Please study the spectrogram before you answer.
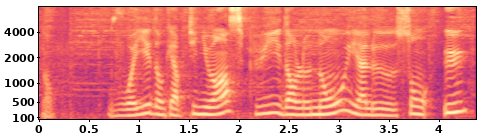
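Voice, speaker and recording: A woman's voice: lowish voice, expressive, normal speed, dark tone, faint music behind. A half Russian, half French woman who sings, a guest on a radio chat, explaining things patiently with many hesitations. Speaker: singer, show guest. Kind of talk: casual radio interview. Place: radio studio.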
